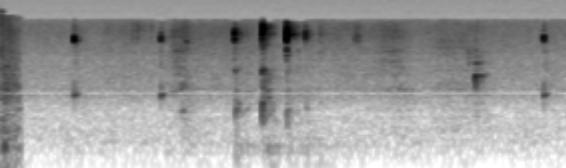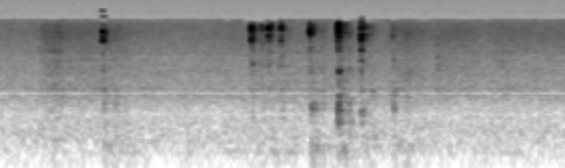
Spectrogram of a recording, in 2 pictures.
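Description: Near silence with faint, scattered computer keyboard and mouse clicks, some single and some in small clusters, as a chart is being called up on screen.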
